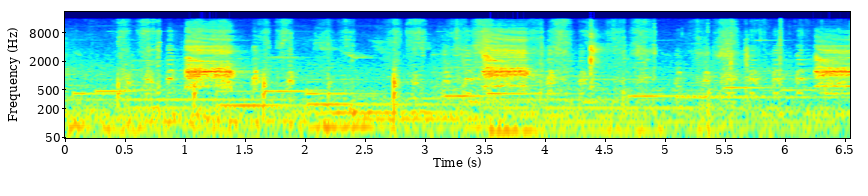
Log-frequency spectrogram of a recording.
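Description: A kitchen knife slicing raw pork on a wooden chopping board, the blade tapping the board now and then. Over it, a loud short call comes three times, about two and a half seconds apart, with soft background music underneath.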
